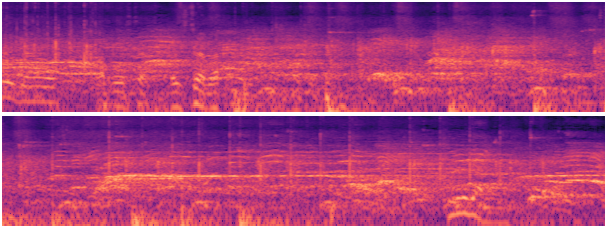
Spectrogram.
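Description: Basketball dribbled on a hardwood gym floor, a run of bounces, with players' and spectators' voices around it.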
